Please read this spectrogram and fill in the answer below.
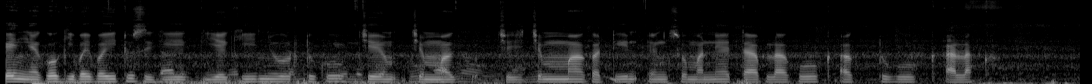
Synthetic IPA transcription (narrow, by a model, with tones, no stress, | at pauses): kɛ˦ɲe˨ko˦k̬i˨ba˦jba˦i˦tu˦si˨ki˨je˨ki˦ɲoɾtu˦ku˦k | m | t͡ʃi˦mːa˦ka˨ti˦nɛ˨ŋsoma˨ne˦taplaku˦kak̚tukuka˨lak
